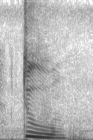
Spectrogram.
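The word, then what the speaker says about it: tomb: जैसे टूम, आप देख सकते हैं कि ओ और एम को उसने एम्फेसाइज दे दिया. मकबरे को टूम बोलते हैं. ओके, बी साइलेंट है.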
